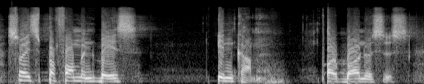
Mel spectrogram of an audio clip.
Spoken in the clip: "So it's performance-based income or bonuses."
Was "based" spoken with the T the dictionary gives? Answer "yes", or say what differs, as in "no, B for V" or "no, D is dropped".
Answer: no, T is dropped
